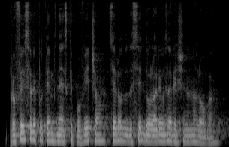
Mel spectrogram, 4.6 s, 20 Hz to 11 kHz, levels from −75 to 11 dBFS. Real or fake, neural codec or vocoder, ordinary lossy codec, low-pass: real; none; none; none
